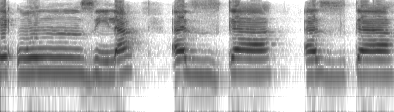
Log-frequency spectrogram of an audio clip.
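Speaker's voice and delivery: slow انزل with drawn-out sounds; buzzing za drill. Shown as a demonstration. Teacher giving za examples, ازکا with sustained whistling z. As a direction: hold the voiced z in ازکا, long final aa. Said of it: "اور اسی طریقے سے".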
